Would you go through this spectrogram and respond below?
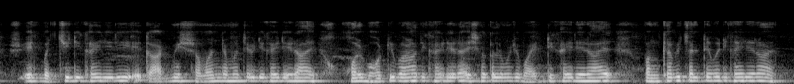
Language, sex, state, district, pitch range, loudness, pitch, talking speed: Hindi, male, Rajasthan, Churu, 155-165 Hz, -15 LUFS, 160 Hz, 295 wpm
